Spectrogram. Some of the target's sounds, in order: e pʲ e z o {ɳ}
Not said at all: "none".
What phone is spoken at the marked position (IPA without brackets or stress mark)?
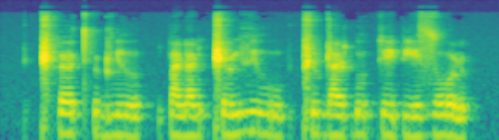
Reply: ɳ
